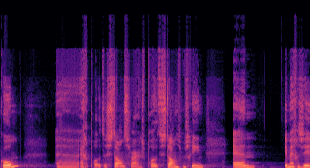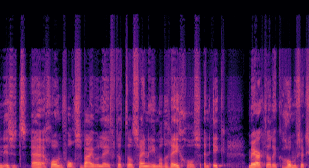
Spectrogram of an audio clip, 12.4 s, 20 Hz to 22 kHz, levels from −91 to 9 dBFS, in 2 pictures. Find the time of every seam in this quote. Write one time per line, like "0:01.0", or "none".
none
